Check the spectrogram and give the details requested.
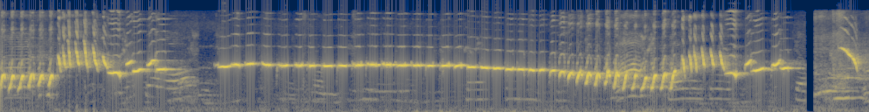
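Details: Male white-rumped shama in fighting song to provoke other shamas: a quick trill, then a long steady whistled note held for several seconds and gently falling, ending in another rapid trill.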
